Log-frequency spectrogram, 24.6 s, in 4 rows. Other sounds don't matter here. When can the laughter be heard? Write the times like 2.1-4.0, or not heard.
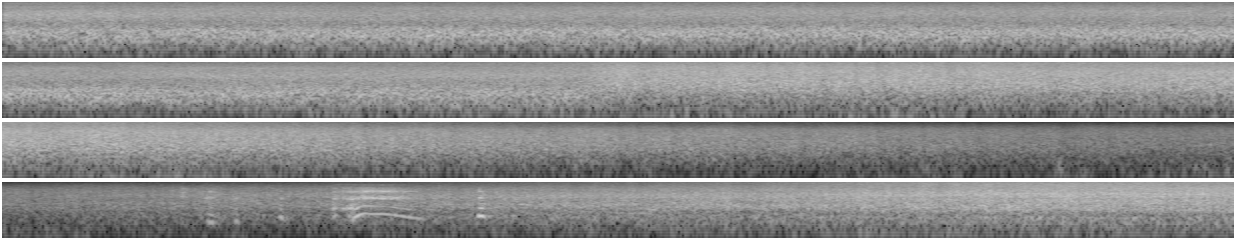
19.4-21.1.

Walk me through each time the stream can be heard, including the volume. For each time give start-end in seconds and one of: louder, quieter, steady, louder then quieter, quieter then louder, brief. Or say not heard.
0.0-24.6 quieter then louder.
